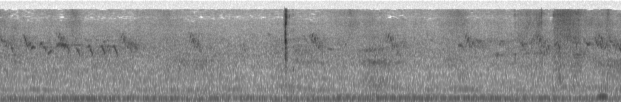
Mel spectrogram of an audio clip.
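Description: Songbirds chirping in quick runs of short high notes, over a steady low hum. A single sharp click about three seconds in.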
